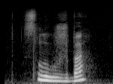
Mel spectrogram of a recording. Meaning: 1. service 2. employment, job 3. office, work, post 4. duty 5. divine service
- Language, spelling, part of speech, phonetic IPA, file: Russian, служба, noun, [ˈsɫuʐbə], Ru-служба.ogg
